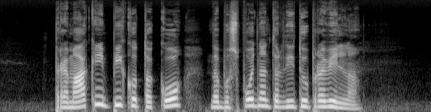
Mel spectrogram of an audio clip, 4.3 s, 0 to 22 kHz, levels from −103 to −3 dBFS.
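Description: No technical faults can be heard anywhere in this recording. Nothing in the speech calls for comment from a technical standpoint.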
